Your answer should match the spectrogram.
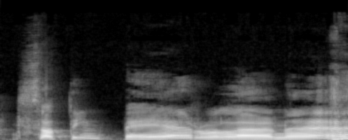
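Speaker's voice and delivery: laughing through the words; chuckling about her hometown. Real, not acted. Laughs while talking about hometown. (falando rindo)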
